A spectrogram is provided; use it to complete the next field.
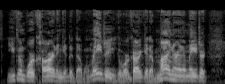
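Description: The recording is very clean, with a silent background and a dry, close sound with no echo. A man talks in a fairly high voice with vocal fry. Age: 30s. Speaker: podcast host. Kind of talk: casual chat. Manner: fast talker.

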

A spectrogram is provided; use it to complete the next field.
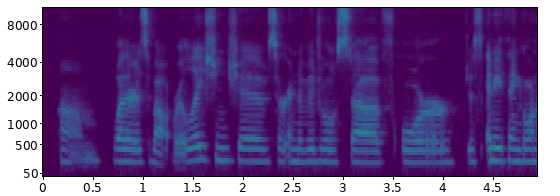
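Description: This woman has an American accent. Her voice sits at a medium pitch. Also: very clean recording, silent background. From South Carolina, Charleston area. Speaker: podcast co-host, graduate student. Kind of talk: casual chat.

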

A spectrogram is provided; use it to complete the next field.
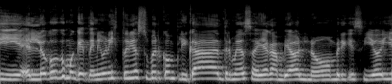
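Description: Against noticeable background noise, a woman speaks very fast at a high pitch with fairly even intonation. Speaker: science podcast host. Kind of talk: casual chat. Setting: live stream.

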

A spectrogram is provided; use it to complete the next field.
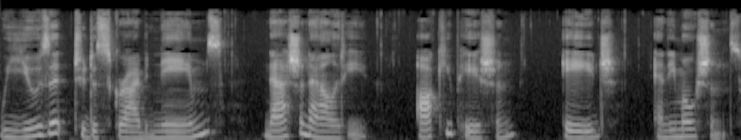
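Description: With a Canadian accent, a woman speaks at a fairly slow pace with lively intonation. The recording is very clean, with a silent background. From Canada. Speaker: English teacher. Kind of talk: language lesson. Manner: slow, clear enunciation.

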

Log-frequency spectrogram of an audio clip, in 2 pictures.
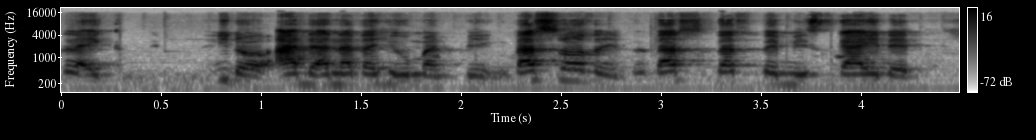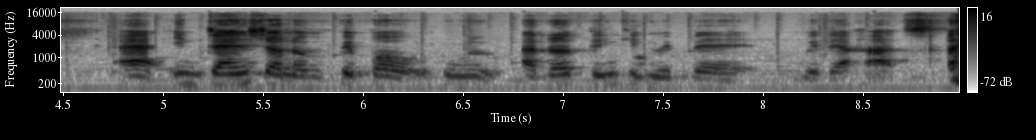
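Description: Against noticeable background noise, a woman speaks at a moderate pace with big swings in loudness. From Kenya. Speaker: digital entrepreneur, podcaster. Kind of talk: interview conversation.

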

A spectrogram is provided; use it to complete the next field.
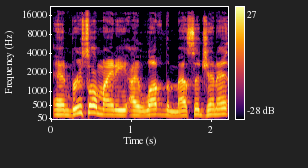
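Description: A man talks in a normal speaking voice. His pitch is fairly high, with ordinary pitch variation. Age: 30s. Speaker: podcast co-host. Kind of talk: casual chat.

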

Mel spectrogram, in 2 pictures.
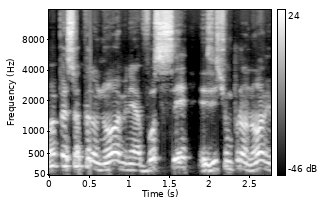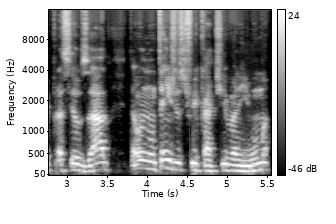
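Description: In an ordinary speaking voice, a man talks at a fairly quick pace with fairly high pitch, lively intonation and hardly any pauses. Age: 50s. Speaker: course director at advertising association. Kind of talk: panel discussion.

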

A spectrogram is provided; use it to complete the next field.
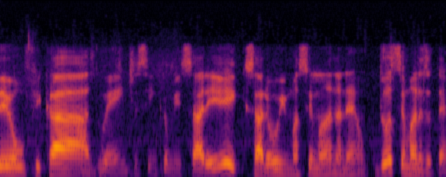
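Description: With ordinary pitch variation, the male speaker moves along at a fairly quick pace. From Brazil. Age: 20s. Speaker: college student. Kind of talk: casual interview.

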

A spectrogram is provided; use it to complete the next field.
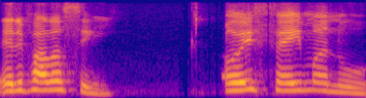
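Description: The speaker is a woman with a high pitch. Her voice shows ordinary pitch variation. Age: 30s. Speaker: podcast co-host. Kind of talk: casual chat.

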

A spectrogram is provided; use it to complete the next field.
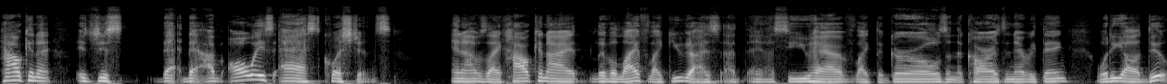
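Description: In a plain, everyday voice, a man speaks at a moderate pace with a medium pitch and ordinary pitch variation on a very clean recording with a silent background. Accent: American. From Texas, Houston area. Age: 40s. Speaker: motivational speaker. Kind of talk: casual interview.

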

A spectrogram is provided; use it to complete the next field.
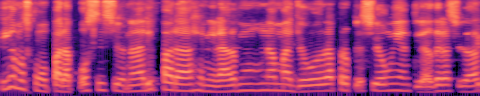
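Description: A woman with an ordinary speaking voice talks at a medium pitch with fairly even intonation. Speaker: environmental engineer, urban planner. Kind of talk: interview.

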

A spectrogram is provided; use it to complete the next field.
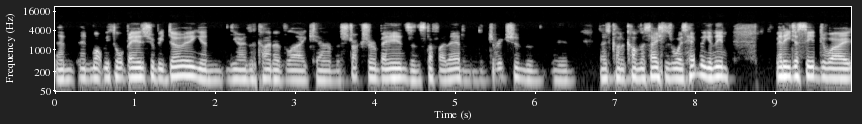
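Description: With a New Zealand accent, a man speaks at a very fast pace, keeping medium pitch and fairly even intonation. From New Zealand, South Island (Milton, near Dunedin). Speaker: metal guitarist. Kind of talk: interview. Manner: halting, many fillers.

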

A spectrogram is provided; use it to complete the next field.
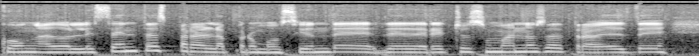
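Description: A woman talks in a fairly high pitch. Noticeable background noise is present. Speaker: radio host. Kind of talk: radio talk show. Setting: radio studio.

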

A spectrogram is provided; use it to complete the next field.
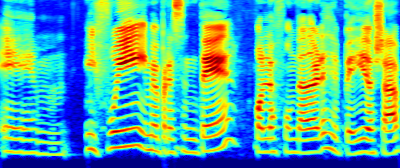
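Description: A woman with a Uruguayan accent, a medium pitch, and a bright, sharp tone, on a very clean recording with a silent background. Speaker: fashion company co-founder. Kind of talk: casual interview.

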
